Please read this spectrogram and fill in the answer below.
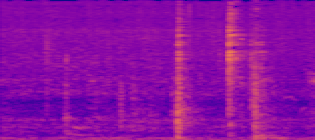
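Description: Sliced eggplant sizzling steadily in hot garlic-infused oil in a stainless-steel frying pan. Three sharp clicks in the second half come from a metal spoon being handled.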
